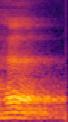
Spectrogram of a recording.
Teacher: sampaikan pada makhrajnya yaitu aqsal halqi, tenggorokan paling bawah.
